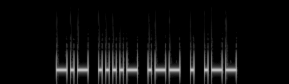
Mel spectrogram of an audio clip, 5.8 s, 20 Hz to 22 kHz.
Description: Morse code, heard as a keyed tone, about 17 wpm, 700 Hz. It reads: K4WEW
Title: USA Call Signs Repeated 2x 17wpm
